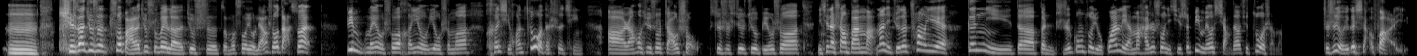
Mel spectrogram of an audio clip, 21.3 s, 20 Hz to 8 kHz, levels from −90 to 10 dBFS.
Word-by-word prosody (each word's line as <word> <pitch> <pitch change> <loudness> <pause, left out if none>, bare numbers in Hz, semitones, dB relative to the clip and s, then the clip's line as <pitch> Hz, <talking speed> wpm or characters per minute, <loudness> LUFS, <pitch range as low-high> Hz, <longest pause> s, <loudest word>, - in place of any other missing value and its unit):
嗯， 195 -3 +7 0.3
其 290 - +11
实 285 - +8
那 345 - +13
就 335 -1 +2
是 305 -4 +1
说 330 -1 +3
白 185 - +4
了 205 - +4
就 270 - -6
是 260 0 -6
为 255 0 +4
了 190 -5 +2
就 195 +5 -1
是 190 -1 -6
怎 180 -1 -9
么 195 +3 -10
说， 210 +2 -5
有 190 -3 -2
两 180 +8 -3
手 255 0 +1
打 - - +1
算。 275 0 +4 0.5
并 365 -9 +3
没 235 0 -4
有 245 -4 -3
说 235 +3 -1
很 225 -1 -9
有 220 -5 -6
有 205 0 -5
什 195 +2 -13
么 210 +2 -6 0.2
很 260 +1 -4
喜 260 -7 -6
欢 215 +3 -10
做 - - +2
的 - - -10
事 440 - -11
情， 170 - -14 0.4
啊， 195 -2 -1
然 190 +1 -2
后 250 - -6
去 235 +1 -7
说 235 0 -5
着手， 225 - -7 0.2
就 220 - -5
是 200 -1 -12
就 215 +3 -2
就 210 +2 -2
比 190 -2 -8
如 195 +2 -5
说 210 0 -2 0.2
你 195 - -10
现 270 - -4
在 260 - +7
上 255 0 0
班 230 -1 +5
嘛， 240 -2 -4
那 345 +3 +2
你 260 - -5
觉 240 +1 -1
得 280 +2 0
创 325 +3 -2
业 265 -7 0 0.3
跟 345 -1 -5
你 195 -8 -7
的 200 0 -2
本 190 -4 -6
职 195 +7 -8
工 275 +3 -10
作 255 -2 -4
有 195 -5 -8
关 295 - 0
联 210 -7 -4
吗？ 205 - -7
还 205 - -3
是 255 - -6
说 250 0 -6
你 210 - -10
其 190 +4 -10
实 215 +4 -6
并 290 +4 -7
没 225 - -7
有 240 - -1
想 245 0 -8
到 200 - -7
要 210 - -5
去 225 - -13
做 225 +9 -5
什 - - -17
么， - - -34 0.6
只 - - -8
是 280 +7 -5
有 275 - 0
一 195 - -4
个 265 - +2
想 - - -5
法 - - +2
而 - - -14
已。 340 -1 -25
225 Hz, 285 characters per minute, -25 LUFS, 200-265 Hz, 0.6 s, 那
